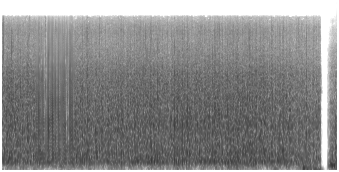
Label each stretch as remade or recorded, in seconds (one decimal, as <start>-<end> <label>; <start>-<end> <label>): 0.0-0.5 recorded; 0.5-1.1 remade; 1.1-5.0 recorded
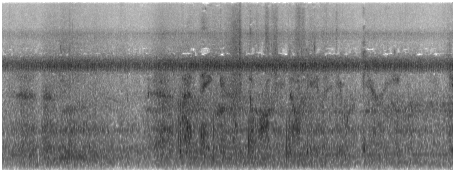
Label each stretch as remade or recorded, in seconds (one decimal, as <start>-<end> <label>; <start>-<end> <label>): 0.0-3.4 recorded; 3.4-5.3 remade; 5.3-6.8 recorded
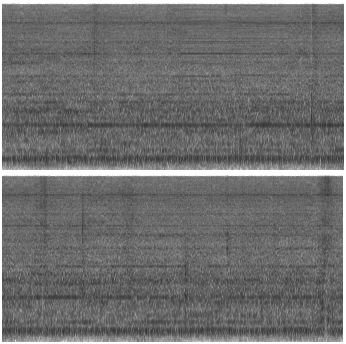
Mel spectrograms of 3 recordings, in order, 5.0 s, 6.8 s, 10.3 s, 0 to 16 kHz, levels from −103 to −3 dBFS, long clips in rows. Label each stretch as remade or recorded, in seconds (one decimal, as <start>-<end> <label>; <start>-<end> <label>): 0.0-2.7 remade; 2.7-4.3 recorded; 4.3-10.3 remade

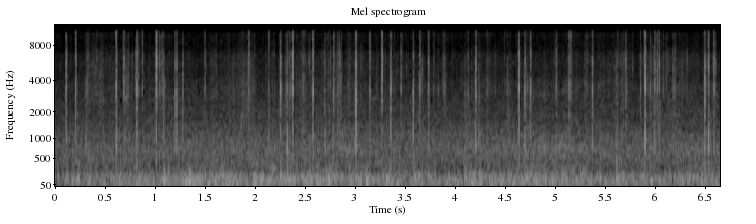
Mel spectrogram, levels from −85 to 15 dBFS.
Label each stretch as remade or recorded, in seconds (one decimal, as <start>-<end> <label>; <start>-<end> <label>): 0.0-6.7 recorded

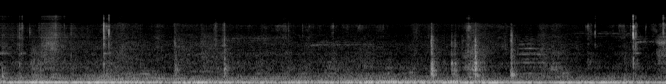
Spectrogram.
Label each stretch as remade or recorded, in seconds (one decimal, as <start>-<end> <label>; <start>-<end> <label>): 0.0-0.9 remade; 0.9-6.7 recorded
